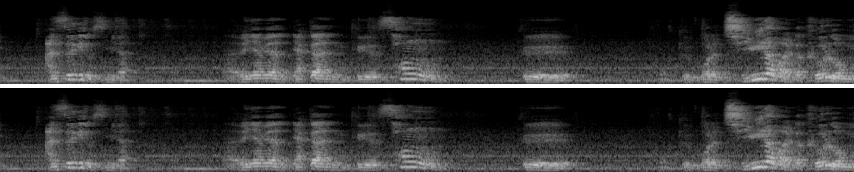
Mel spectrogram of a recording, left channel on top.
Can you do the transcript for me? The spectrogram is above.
안 쓰는 게 좋습니다. 왜냐면 약간 지위라고 할까? 그걸 너무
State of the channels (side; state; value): both; identical; correlation 1.00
